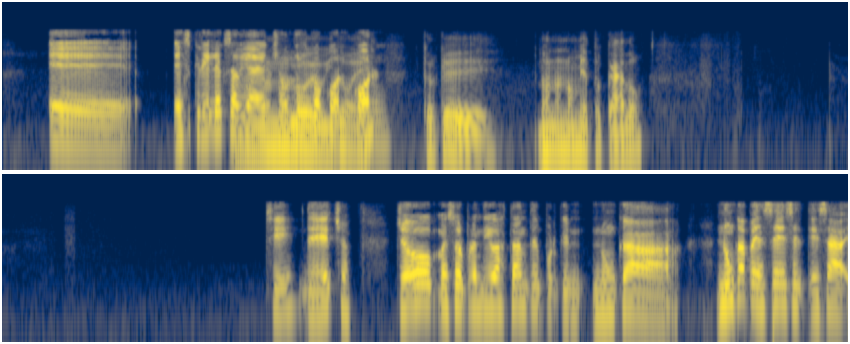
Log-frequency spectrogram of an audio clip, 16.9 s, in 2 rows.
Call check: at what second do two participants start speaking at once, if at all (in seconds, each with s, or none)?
2.3 s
